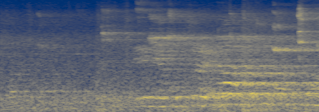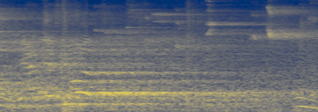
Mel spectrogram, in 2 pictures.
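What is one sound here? Sneakers squeak on a hard court floor.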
